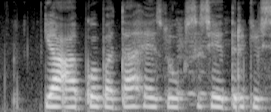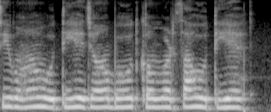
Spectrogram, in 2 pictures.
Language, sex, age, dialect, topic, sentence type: Hindi, female, 18-24, Garhwali, agriculture, statement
